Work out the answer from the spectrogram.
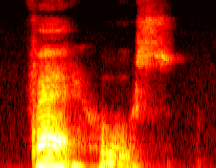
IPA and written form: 'ɸɛr.hʷus (FAÍRǶUS)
